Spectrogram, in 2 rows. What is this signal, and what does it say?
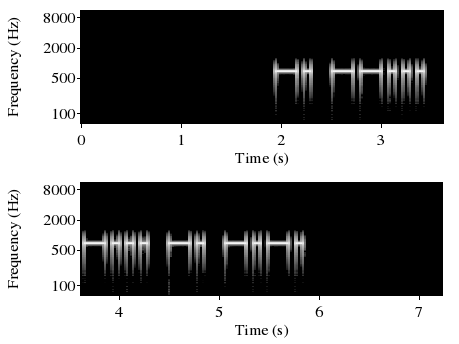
Morse code, heard as a keyed tone, about 17 wpm, 700 Hz. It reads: N7BNC
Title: USA Call Signs - 5 Characters - Repeated 2x - 17wpm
